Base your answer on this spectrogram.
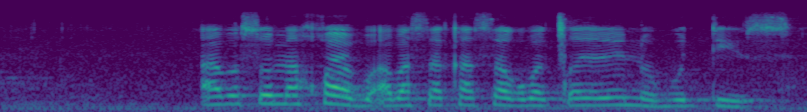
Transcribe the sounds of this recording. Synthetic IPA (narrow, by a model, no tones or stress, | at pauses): aɓɔsɔmaxwɛɓɔʔa̰ɓasakʰasak̬ʼuɓaǀɛɛlɛnoɓud̥ʱʼiːsi̥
